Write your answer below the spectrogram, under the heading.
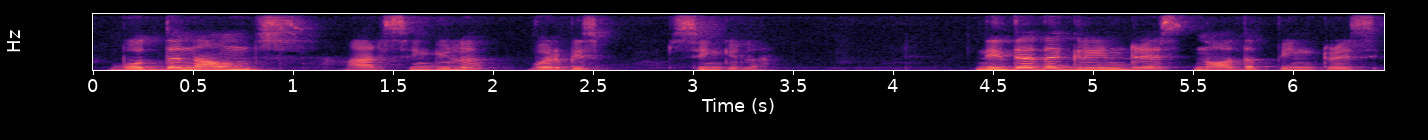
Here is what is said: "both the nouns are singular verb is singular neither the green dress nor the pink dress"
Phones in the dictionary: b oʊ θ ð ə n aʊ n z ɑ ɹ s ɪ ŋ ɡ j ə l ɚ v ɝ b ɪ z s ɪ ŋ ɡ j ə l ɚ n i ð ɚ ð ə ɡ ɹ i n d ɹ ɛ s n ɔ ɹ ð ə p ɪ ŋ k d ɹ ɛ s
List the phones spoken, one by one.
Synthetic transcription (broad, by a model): b oʊ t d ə n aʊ n s ɑ ɹ s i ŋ ɡ j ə l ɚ v ɝ b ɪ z s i ŋ ɡ j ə l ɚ n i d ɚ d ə ɡ ɹ i n d ɹ ɛ s n ɔ ɹ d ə p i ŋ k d ɹ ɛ s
